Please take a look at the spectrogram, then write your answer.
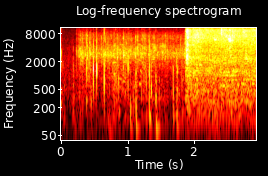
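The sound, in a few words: heavy rain during Typhoon Chanthu in Tokyo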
